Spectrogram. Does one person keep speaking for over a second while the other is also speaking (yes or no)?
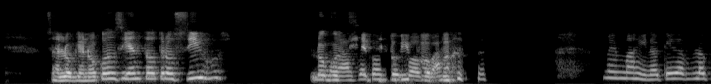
yes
